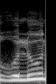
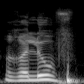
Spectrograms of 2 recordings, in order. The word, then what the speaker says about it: غلو: اچھا، اس کو غلو نہیں کہنا، واو آخر میں پرونانس کی جاتی ہے، غلو، ٹھیک ہے.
